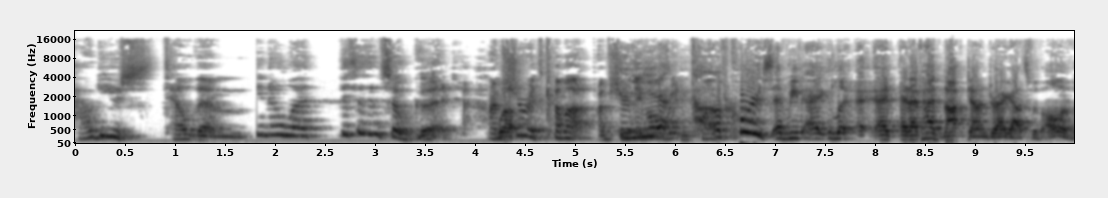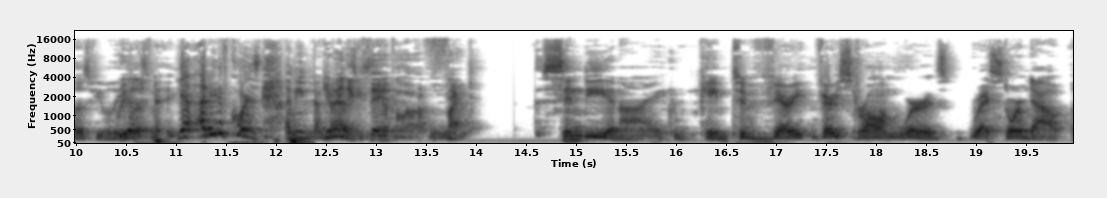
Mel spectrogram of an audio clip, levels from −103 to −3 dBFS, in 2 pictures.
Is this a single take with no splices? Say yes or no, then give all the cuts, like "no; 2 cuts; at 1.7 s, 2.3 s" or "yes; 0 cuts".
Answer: no; 3 cuts; at 1.7 s, 12.4 s, 14.3 s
